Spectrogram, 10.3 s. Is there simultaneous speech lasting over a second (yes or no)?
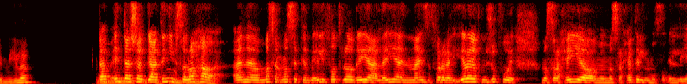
yes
